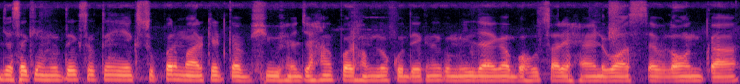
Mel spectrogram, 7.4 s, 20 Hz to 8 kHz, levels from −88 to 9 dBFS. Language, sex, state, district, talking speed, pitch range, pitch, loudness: Hindi, male, Bihar, Saran, 235 wpm, 105-120 Hz, 110 Hz, -18 LUFS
